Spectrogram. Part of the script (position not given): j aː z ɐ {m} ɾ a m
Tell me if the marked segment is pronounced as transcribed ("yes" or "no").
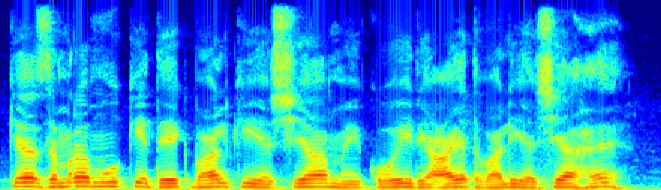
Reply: yes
